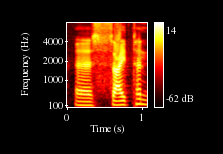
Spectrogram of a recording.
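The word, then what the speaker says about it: Cython: और पाइथन interpreter को हम लोग साइथन भी कहते हैं। देखिए यहाँ पे पाइथन है, सी यहाँ पे जो है साइलेंट है, तो साइथन भी कहते हैं, ठीक है।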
